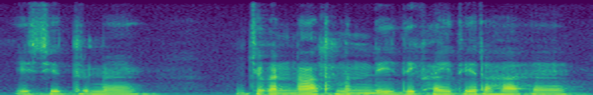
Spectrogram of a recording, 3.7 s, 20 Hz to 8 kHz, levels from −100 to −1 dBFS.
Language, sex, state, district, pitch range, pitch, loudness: Hindi, male, Jharkhand, Deoghar, 115-120 Hz, 120 Hz, -19 LUFS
